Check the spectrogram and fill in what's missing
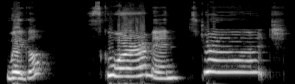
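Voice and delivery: put-on leading the kids through the worm moves, stretch sung high; acting out the moves. Shown as a demonstration. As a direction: call the moves as you do them. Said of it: "Pretend you're putting your head in".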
